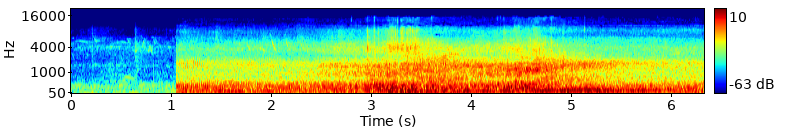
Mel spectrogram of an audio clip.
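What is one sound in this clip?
Traffic roars past close by on a road.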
